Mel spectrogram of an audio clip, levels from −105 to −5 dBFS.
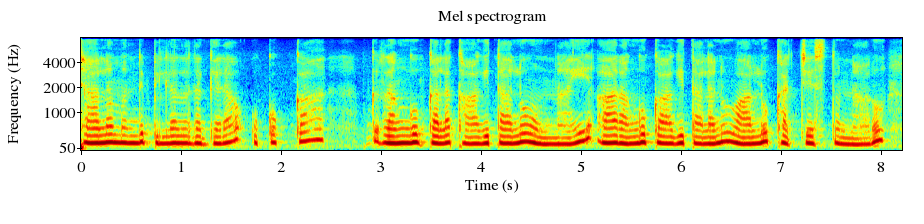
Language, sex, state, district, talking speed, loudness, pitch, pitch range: Telugu, female, Telangana, Komaram Bheem, 100 wpm, -13 LUFS, 195 Hz, 185-210 Hz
